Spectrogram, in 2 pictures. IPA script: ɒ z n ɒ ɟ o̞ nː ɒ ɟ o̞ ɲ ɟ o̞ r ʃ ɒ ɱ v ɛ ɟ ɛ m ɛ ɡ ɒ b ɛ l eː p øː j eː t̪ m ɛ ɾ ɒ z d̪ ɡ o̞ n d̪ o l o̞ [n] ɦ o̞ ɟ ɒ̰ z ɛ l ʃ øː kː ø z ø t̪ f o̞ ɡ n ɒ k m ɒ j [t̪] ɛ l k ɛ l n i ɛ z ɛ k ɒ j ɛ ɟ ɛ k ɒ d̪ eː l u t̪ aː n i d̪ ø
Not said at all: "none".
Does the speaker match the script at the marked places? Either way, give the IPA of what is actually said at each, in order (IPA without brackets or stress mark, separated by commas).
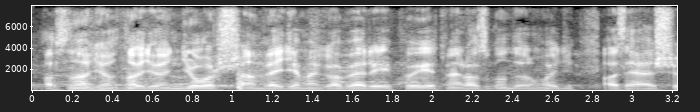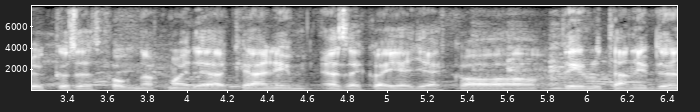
m, d̪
